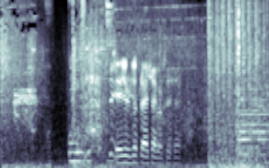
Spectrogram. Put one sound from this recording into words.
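Rapid bursts of gunfire crack and rattle.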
